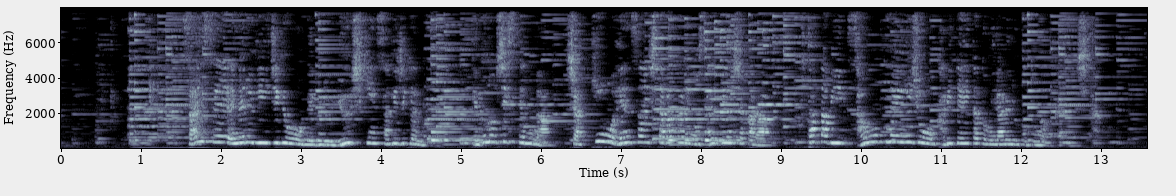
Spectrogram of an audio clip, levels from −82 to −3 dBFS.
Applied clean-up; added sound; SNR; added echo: classical method WPE with log-MMSE.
